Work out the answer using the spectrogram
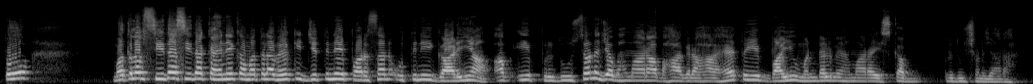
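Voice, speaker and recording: A man's voice: high-pitched, normal speed. A man with a Hindi-speaking Indian accent, teaching a Sanskrit lesson. He asks his students questions and then answers them himself.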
